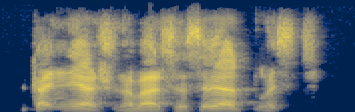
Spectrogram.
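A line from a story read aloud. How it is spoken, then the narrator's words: Creaky voice. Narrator (Russian): проскрипел Карл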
